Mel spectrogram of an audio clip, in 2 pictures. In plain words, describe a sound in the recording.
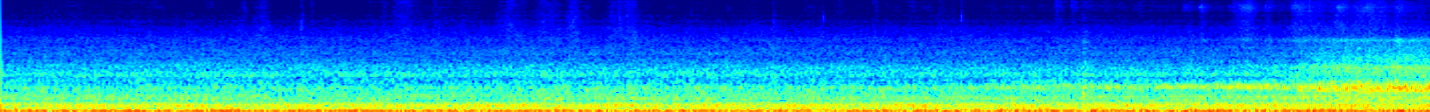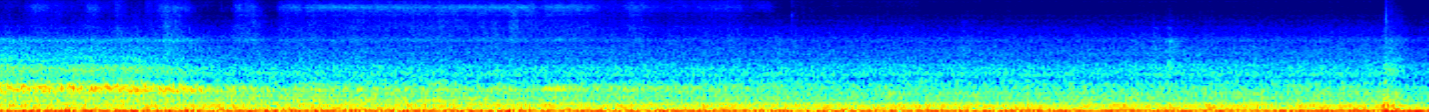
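A train hums and rumbles steadily along the rails.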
